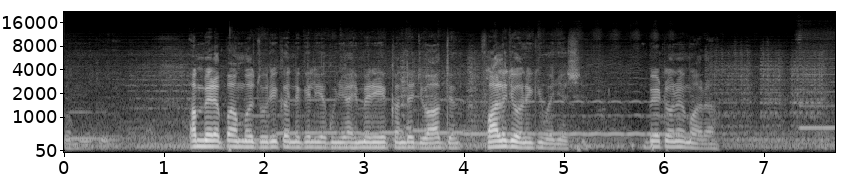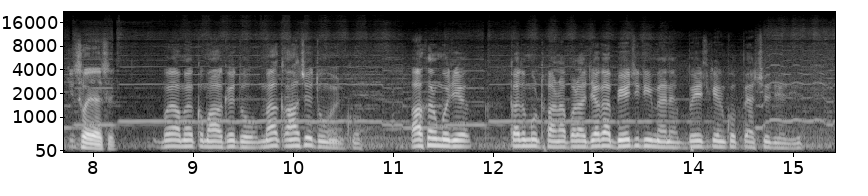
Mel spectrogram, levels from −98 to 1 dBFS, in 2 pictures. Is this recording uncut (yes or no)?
no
